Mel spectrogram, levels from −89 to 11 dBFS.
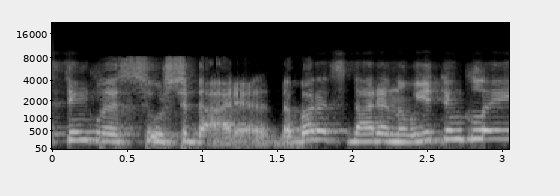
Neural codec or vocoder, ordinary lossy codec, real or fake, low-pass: none; Opus, 16 kbps; real; 7.2 kHz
